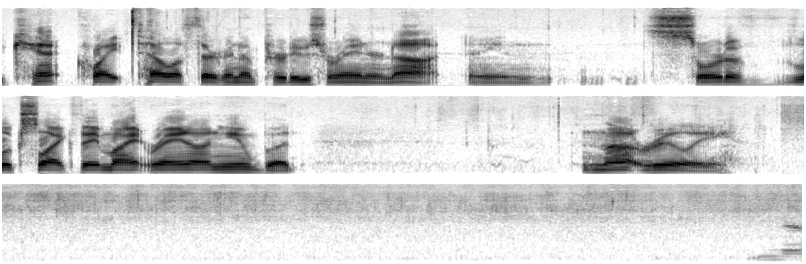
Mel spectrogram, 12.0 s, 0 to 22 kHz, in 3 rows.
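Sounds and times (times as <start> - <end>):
light drizzle hiss: 0.0 - 12.0.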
